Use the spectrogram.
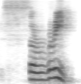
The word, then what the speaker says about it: three: Nah, kalau ada TH itu bacanya gitu. Jadi three. Nah, kalau TR itu bacanya ter, kayak ikan teri. Nah, gitu. Nah, itu three. Tapi nggak teri, dia T-nya nggak dalam-dalam banget sih.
